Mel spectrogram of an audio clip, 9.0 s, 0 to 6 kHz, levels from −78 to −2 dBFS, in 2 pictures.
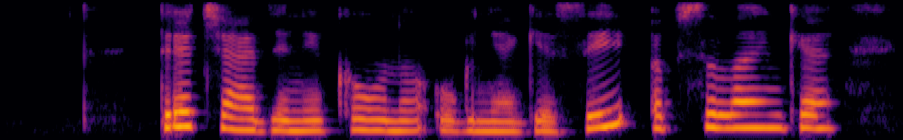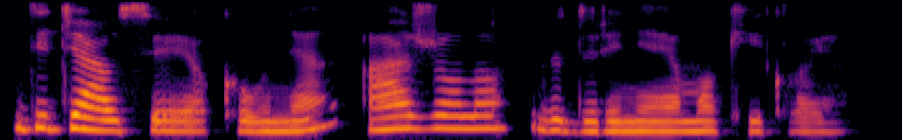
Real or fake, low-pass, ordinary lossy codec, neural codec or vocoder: fake; 5.4 kHz; Opus, 64 kbps; autoencoder, 48 kHz, 128 numbers a frame, DAC-VAE, trained on Japanese speech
